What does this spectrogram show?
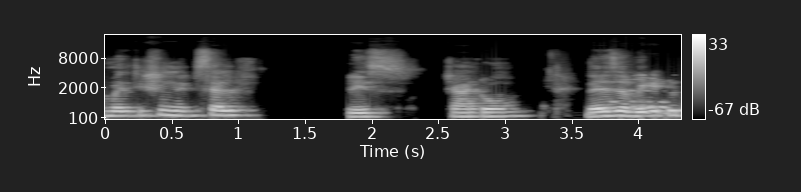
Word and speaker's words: Om: Chanting Om, chant all the 3 syllables, A, U, A and U becomes O. So you chant Om, elongate the Om, half of O, and then remain quiet for a few seconds.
